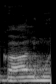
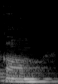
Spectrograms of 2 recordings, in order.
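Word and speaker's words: calm: आ जाए तो हमें बिल्कुल भी एल को नहीं पढ़ना है इसे कालम नहीं पढ़ेंगे इसे बालम नहीं पढ़ेंगे इसे पालम नहीं पढ़ेंगे ना तो इसे अलमंडा देना है केवल सी ए एम का उच्चारण निकालना है तो यहां क्या हो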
